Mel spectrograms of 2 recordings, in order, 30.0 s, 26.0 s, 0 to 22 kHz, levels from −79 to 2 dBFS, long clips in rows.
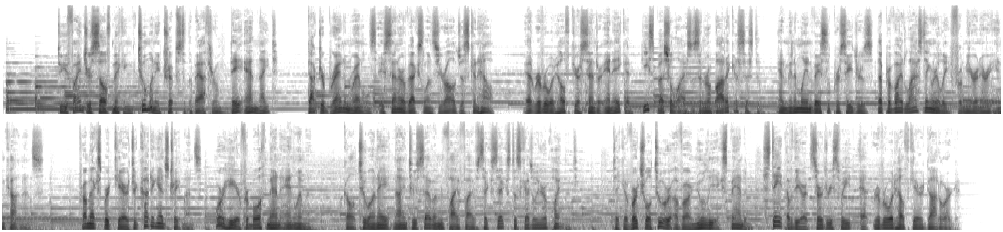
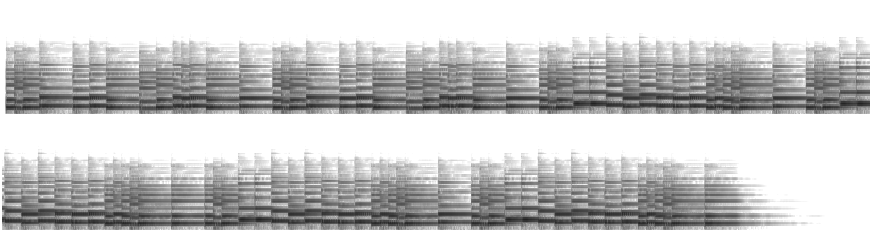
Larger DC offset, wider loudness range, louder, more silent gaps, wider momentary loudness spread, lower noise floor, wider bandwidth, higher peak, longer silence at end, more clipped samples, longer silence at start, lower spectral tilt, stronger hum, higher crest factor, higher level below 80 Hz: neither; about the same, 2 LU vs 1 LU; second, -21 LUFS vs -16 LUFS; neither; first, 9 LU vs 4 LU; second, -76 dBFS vs under -90 dBFS; first, 19 kHz vs 5.2 kHz; about the same, -4 dBFS vs -4 dBFS; second, 0.65 s vs 1.75 s; neither; about the same, 0.05 s vs 0.05 s; second, -5.5 dB/octave vs -8.5 dB/octave; neither; first, 18 dB vs 12 dB; first, -30 dBFS vs -54 dBFS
